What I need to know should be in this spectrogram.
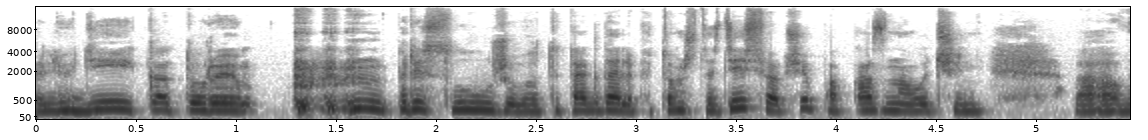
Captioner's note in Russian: кашель; откашливается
